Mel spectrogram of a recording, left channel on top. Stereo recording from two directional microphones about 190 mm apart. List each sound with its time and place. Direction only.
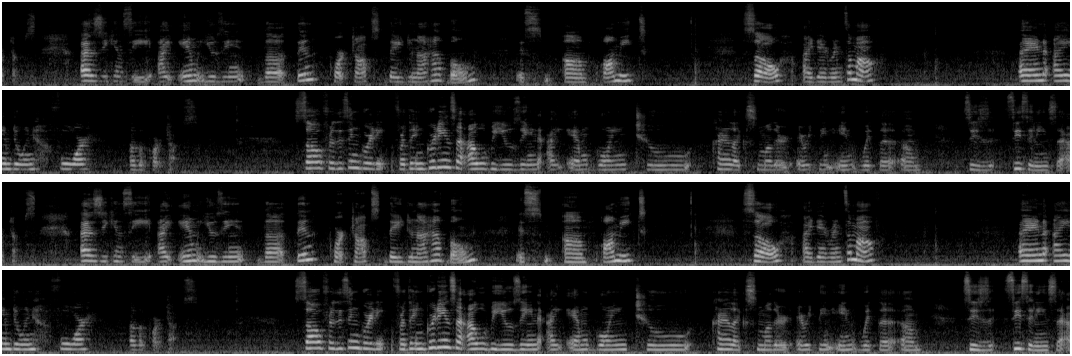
0.8 s a woman's voice: 60° right (ahead or behind)
7.5 s a woman's voice: 55° right (ahead or behind)
10.2 s a woman's voice: 55° right (ahead or behind)
13.7 s a woman's voice: 55° right (ahead or behind)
